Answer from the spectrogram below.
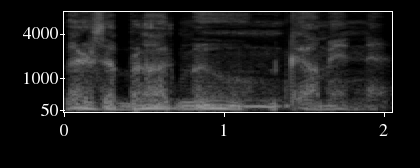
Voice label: trader male neutral greeting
